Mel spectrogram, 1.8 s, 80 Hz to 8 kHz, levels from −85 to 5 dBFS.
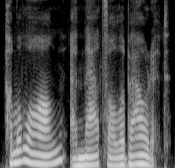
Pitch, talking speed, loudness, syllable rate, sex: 155 Hz, 240 wpm, -14 LUFS, 5.6 syllables/s, female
